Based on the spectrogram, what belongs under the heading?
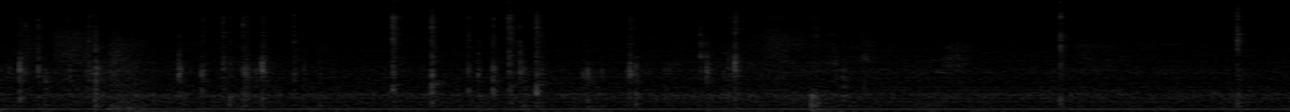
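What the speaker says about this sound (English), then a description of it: "I'm going to go ahead and type in my text" Quiet, irregular clicking of keys being typed on a computer keyboard in bursts, close and faint over a low steady hum.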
